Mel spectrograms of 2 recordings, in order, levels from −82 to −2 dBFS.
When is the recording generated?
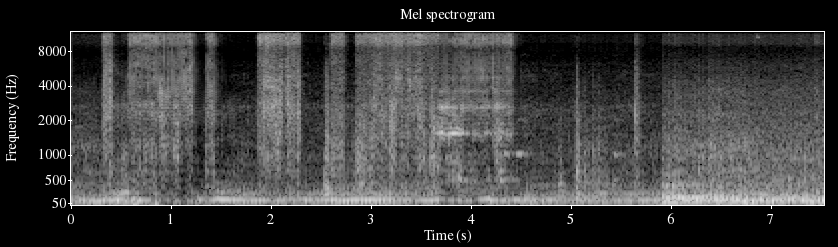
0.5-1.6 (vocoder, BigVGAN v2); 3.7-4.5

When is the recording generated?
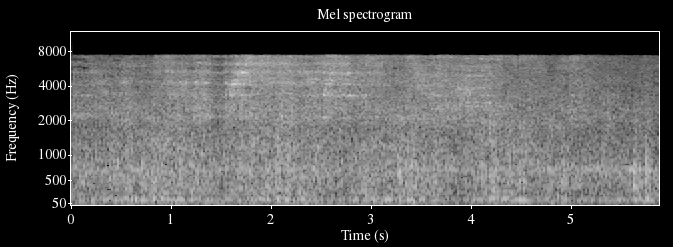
0.0-3.5 (vocoder, BigVGAN v2); 4.5-5.9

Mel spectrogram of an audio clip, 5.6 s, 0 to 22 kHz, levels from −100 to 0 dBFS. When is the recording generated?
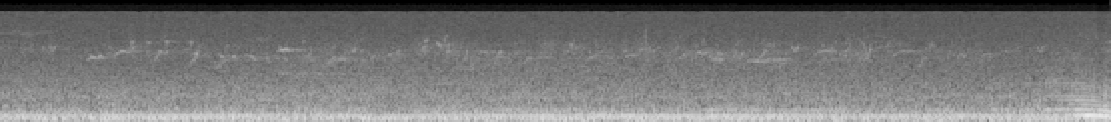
none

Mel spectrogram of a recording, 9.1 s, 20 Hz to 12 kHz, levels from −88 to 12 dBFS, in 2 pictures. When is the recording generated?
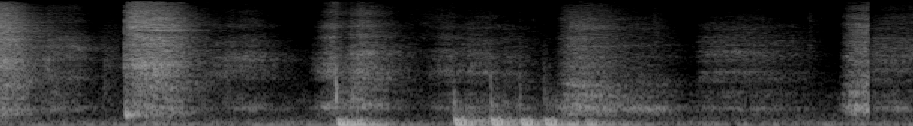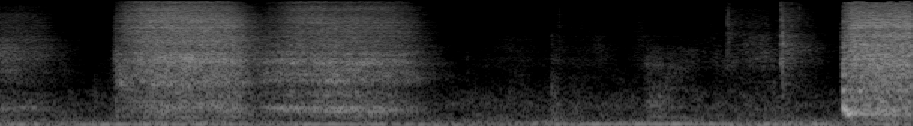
0.0-0.6 (autoencoder, DAC-VAE); 4.6-8.0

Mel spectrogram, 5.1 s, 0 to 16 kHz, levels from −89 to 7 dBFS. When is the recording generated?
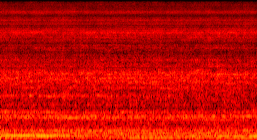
0.0-2.0 (codec, DAC); 3.0-5.1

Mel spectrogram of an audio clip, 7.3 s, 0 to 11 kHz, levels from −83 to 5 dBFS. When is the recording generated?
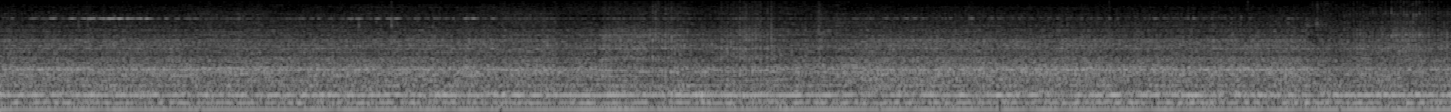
1.0-1.5 (codec, SNAC); 2.5-4.4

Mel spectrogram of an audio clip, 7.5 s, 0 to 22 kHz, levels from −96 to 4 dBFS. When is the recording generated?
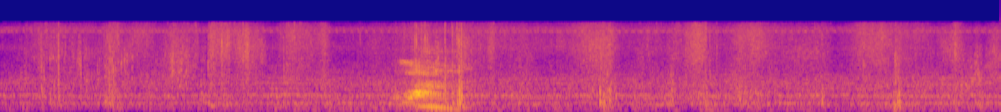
4.2-6.7 (vocoder, Vocos)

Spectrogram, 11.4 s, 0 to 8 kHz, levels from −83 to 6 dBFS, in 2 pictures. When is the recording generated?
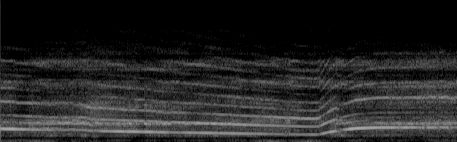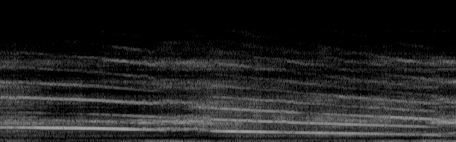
0.0-11.4 (autoencoder, DAC-VAE)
